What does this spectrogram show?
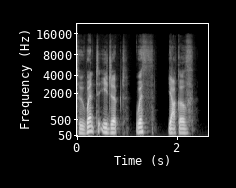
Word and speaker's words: Yaakov: went to Egypt with Yaakov. Jacob, yeah. Sorry, I'm trying to use Hebrew pronunciation in my translation.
